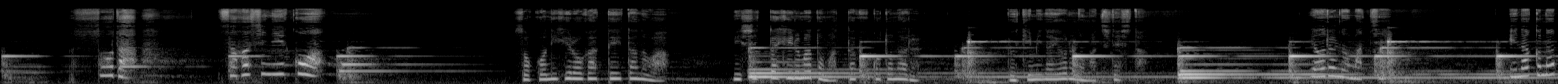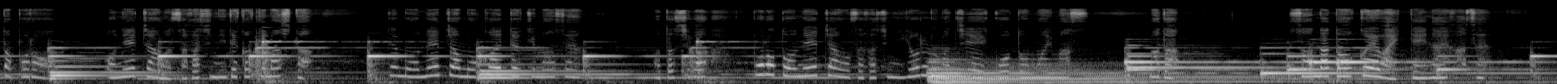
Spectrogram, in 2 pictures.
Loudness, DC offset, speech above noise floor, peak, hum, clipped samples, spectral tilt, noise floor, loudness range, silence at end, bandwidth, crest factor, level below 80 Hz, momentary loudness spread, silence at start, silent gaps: -22 LUFS; under 0.1%; 38 dB; -4 dBFS; none; under 0.1%; -4 dB/octave; -61 dBFS; 7 LU; 0 s; 14.5 kHz; 18 dB; -52 dBFS; 14 LU; 0 s; none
